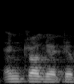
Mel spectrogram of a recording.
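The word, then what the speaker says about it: interrogative: बहुत से स्टूडेंट्स इसको गलती से इंट्रोगेटिव पढ़ लेते हैं, स्कूल्स में भी हमें ज़्यादातर यही पढ़ाया गया है। तो इसका असल जो है इसकी प्रोनाउंसिएशन है इंटेरोगेटिव, क्योंकि ये खुद एक वर्ड से निकला है, एक वर्ब से निकला है, वर्ब जो कि है इंटेरोगेट, मतलब पूछ गछ करना, किसी से पूछना कुछ।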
